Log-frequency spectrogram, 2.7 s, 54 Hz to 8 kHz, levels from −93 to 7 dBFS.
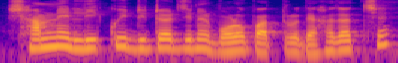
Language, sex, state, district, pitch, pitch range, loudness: Bengali, male, West Bengal, Alipurduar, 175 Hz, 150-185 Hz, -19 LUFS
